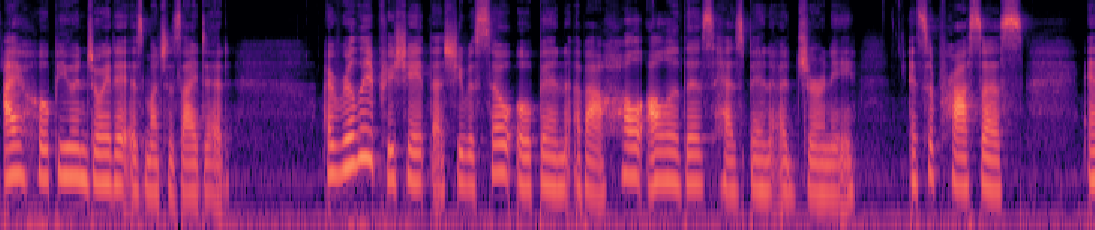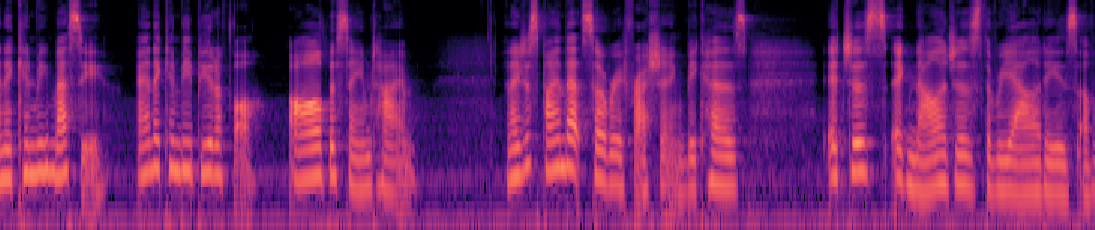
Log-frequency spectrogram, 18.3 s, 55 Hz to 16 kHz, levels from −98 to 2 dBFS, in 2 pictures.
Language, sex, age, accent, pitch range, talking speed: English, female, 40-59, American, 160-210 Hz, 195 wpm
